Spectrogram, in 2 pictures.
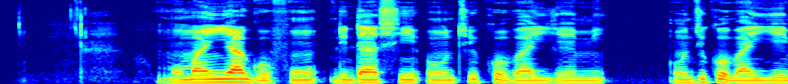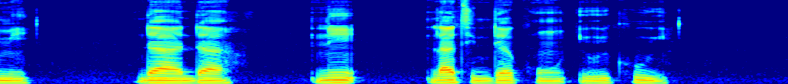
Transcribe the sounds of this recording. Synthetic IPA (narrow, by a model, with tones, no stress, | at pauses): mo˧mãː˦n̩˦ja˦˨ɡo˨fũ˨˦di˦da˦si˦ʔo˧ũ˧ti˦ko˦˨a˨˦˧ | o˧hũ˧t̬i˦ko˦˨ba˨˦je˦mĩ˧ | da˦˧da˦ | nĩ˦ | la˦ti˧dɛ˦kʰũ˧i˨wi˨˦kʰu˦˨wi˨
